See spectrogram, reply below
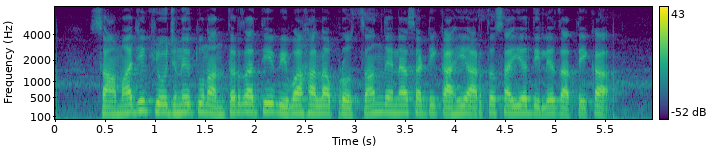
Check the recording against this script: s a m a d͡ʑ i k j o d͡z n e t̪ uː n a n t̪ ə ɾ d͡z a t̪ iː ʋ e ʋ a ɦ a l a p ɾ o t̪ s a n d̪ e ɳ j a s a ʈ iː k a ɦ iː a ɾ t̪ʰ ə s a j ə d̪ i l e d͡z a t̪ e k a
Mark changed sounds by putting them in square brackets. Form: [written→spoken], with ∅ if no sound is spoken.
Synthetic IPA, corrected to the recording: s a m a d͡ʑ i k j o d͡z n e t̪ uː n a n t̪ ə ɾ d͡z a t̪ iː ʋ [e→i] ʋ a ɦ a l a p ɾ o t̪ s a n d̪ e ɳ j a s a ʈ iː k a ɦ iː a ɾ t̪ʰ ə s a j ə d̪ i l e d͡z a t̪ e k a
